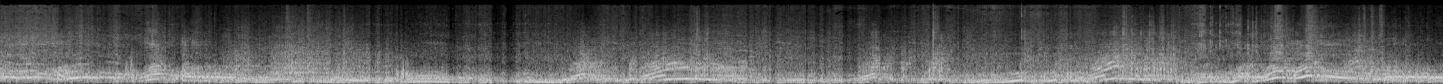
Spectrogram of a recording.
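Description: Sports car engines being revved again and again, each rev a quick rise and fall in pitch, with more than one engine at times.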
